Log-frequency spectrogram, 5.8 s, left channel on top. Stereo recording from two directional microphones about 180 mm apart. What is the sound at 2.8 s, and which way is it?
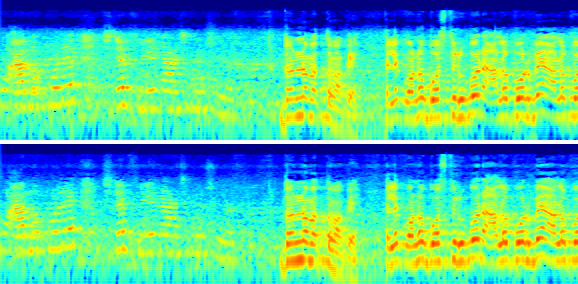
A man's voice, 10° right (ahead or behind).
